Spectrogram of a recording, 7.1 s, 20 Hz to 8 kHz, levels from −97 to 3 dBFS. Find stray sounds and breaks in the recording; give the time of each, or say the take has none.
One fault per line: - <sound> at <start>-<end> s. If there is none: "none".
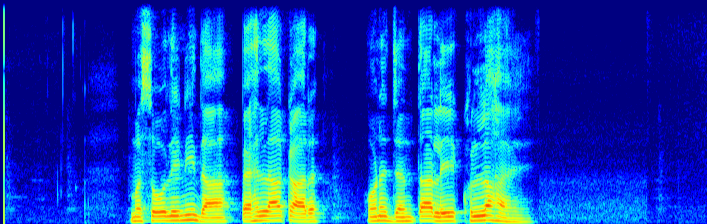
none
